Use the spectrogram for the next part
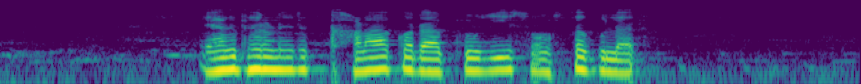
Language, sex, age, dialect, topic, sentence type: Bengali, male, 25-30, Western, banking, statement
